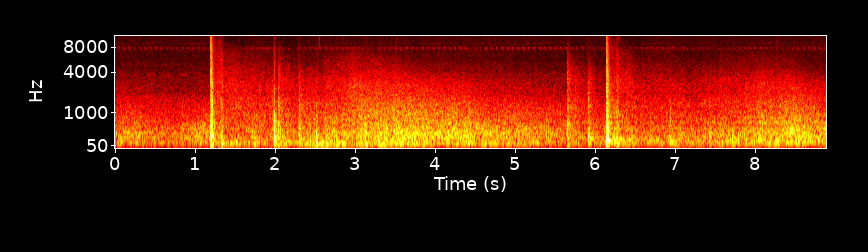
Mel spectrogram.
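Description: Aerial firework shells bursting: two sharp bangs about five seconds apart, the first about a second in, with a few smaller pops, over a continuous low rumble.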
